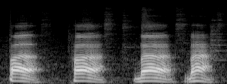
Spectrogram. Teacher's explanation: तो option A यानी दोनों होस्टि दोनों होस्ट का यानी ऊपर और लोअर लिप्स जो भी हैं दोनों का हम उपयोग कर करके ही बोलते हैं। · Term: प वर्ग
